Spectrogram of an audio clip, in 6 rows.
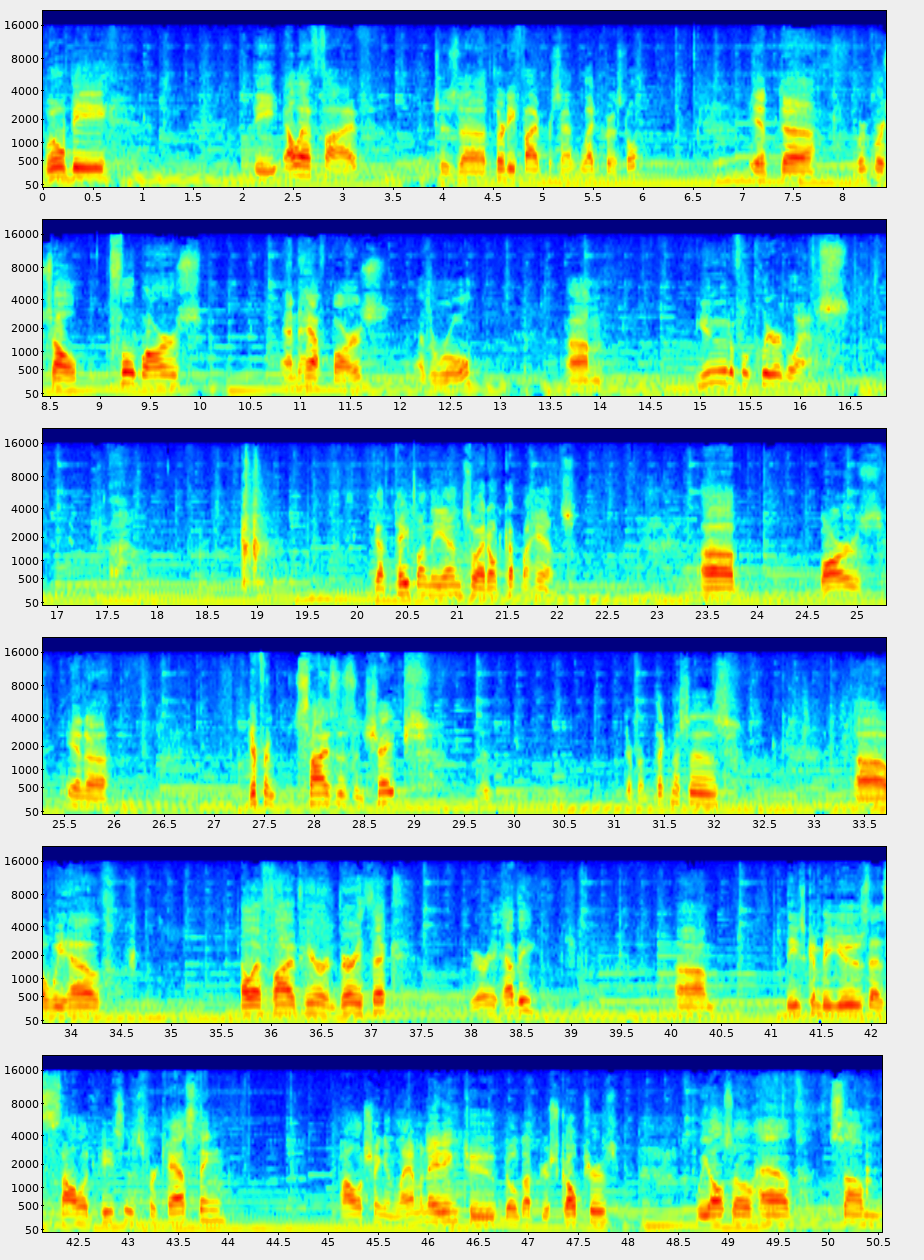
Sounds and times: Speech: 0.0 - 0.8, 2.1 - 3.2, 3.9 - 6.0, 7.1 - 10.0, 10.8 - 12.8, 13.7 - 14.0, 15.0 - 16.5, 20.2 - 22.2, 23.4 - 23.8, 24.6 - 26.0, 27.4 - 29.8, 31.1 - 32.3, 33.4 - 34.4, 35.7 - 37.4, 38.0 - 38.7, 40.0 - 40.4, 41.2 - 44.0, 45.1 - 47.9, 48.7 - 50.5
Music: 0.0 - 50.5.

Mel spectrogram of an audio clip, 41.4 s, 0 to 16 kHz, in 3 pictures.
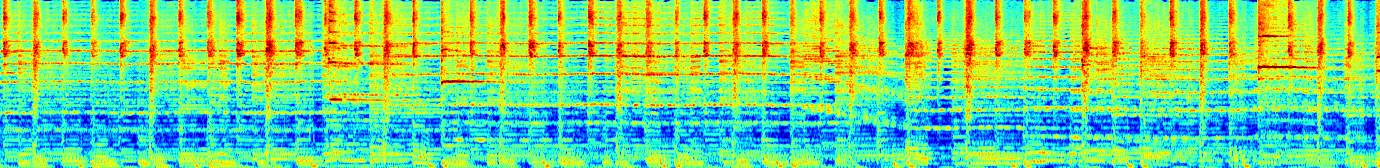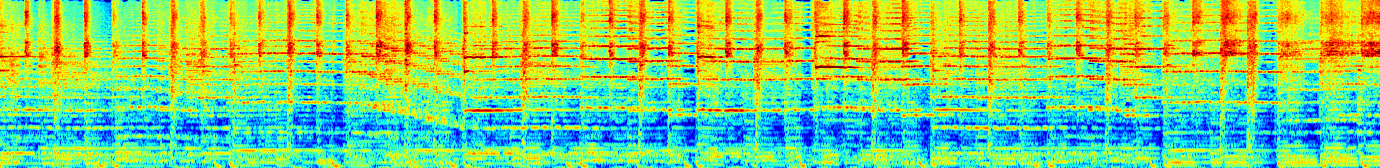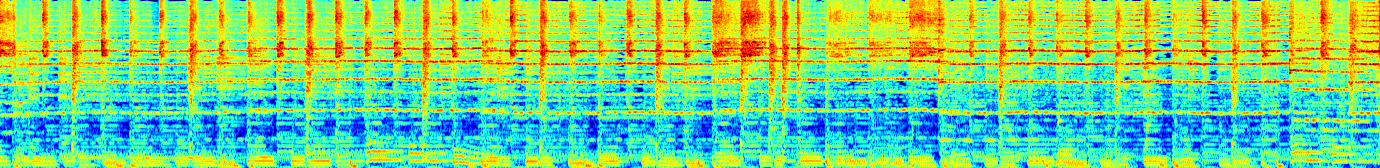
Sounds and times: Psychedelic rock: 0.0 - 41.4.

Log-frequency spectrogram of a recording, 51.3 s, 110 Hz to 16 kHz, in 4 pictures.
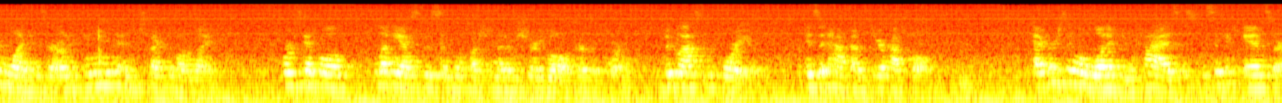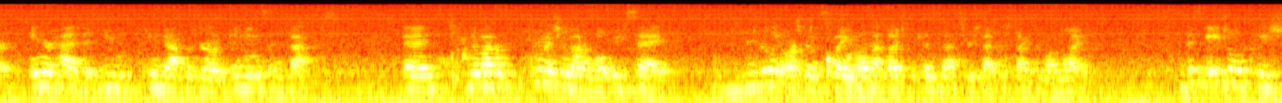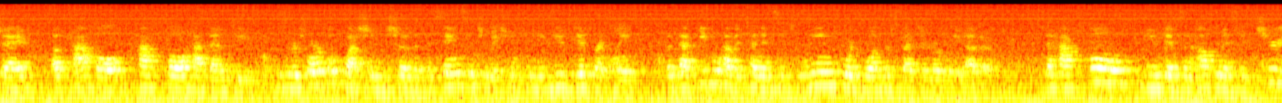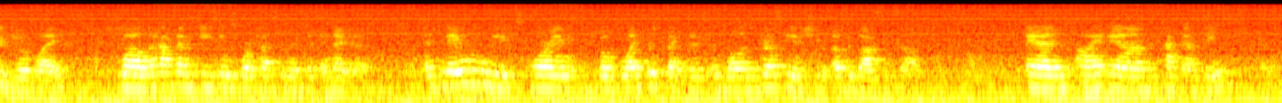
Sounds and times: Female speech, woman speaking: 0.0 - 2.2, 2.8 - 9.4, 10.4 - 16.0, 16.9 - 23.8, 24.6 - 39.1, 39.7 - 47.7, 48.7 - 50.8
Narration, monologue: 0.0 - 51.2.

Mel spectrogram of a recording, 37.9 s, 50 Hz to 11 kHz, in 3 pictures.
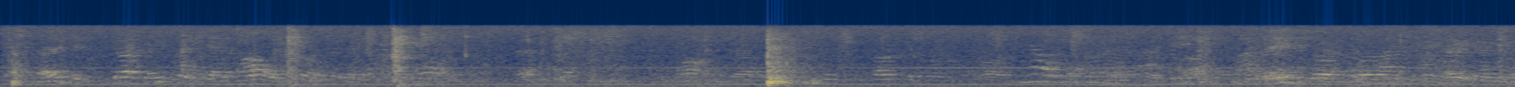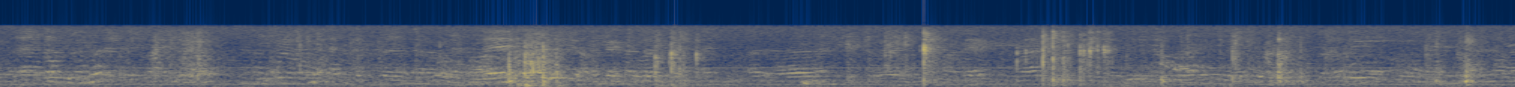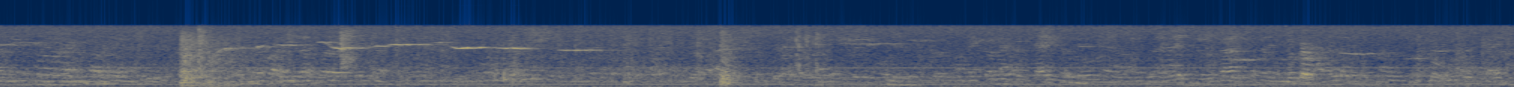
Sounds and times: Speech: 0.0 - 37.8.

